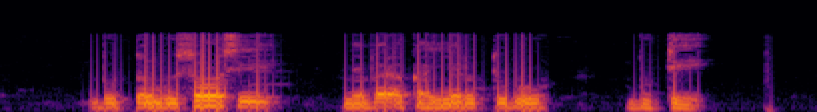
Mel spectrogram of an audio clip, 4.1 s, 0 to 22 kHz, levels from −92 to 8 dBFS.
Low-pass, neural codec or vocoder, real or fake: 7.2 kHz; none; real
